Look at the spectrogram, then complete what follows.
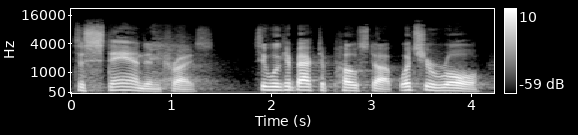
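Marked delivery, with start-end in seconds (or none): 0.1-1.3 quiet emphasis. Acted. Quiet emphatic sermon point.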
